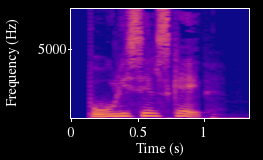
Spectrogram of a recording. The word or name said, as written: boligselskab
